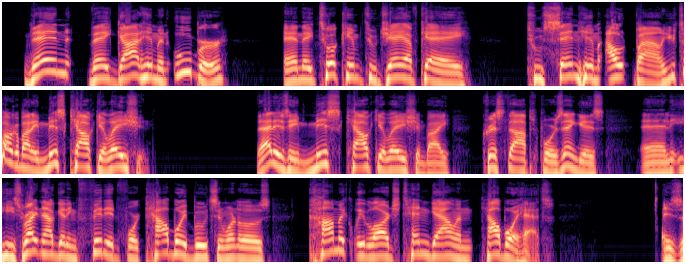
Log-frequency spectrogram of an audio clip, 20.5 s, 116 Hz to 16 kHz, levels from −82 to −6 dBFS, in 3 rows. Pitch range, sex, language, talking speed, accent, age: 120-180 Hz, male, English, 140 wpm, American, 40-59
